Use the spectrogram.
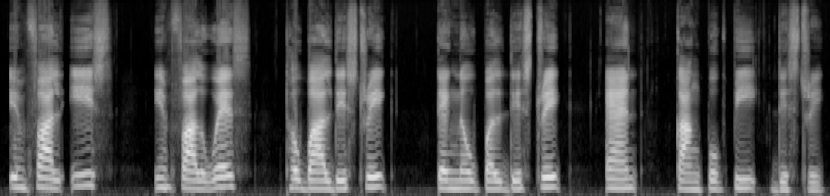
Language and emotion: Manipuri, neutral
